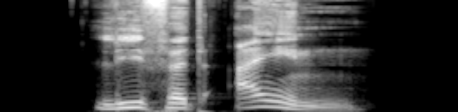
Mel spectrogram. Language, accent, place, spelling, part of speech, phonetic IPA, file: German, Germany, Berlin, liefet ein, verb, [ˌliːfət ˈaɪ̯n], De-liefet ein.ogg
- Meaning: second-person plural subjunctive II of einlaufen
